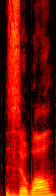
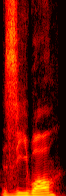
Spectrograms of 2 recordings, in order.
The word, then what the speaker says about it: Zawal: It's Zawal, not Z-Wall.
